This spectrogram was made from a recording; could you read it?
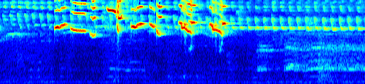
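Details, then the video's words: White-rumped shama from West Java singing, a song said to agitate other shamas: a fast burst of varied high whistles and sliding notes, followed by a long, steady, pure high tone with a faint lower murmur. "kacer lain emosi denger suara kacer jabar ini"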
